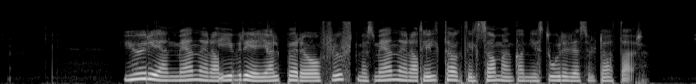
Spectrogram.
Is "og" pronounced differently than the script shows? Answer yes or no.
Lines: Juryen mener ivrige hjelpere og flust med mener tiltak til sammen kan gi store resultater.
no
